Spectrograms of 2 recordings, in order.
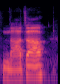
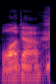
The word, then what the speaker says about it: Nezha: If you speak Cantonese, it's Naja. it? Uh-huh. If you speak Mandarin, it's like Waja.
